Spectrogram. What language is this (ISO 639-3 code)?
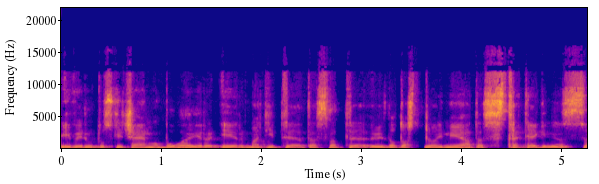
lit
